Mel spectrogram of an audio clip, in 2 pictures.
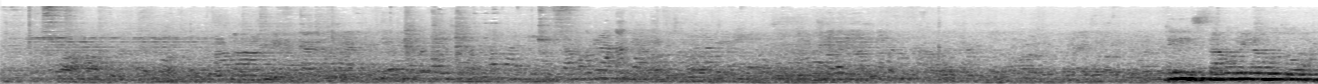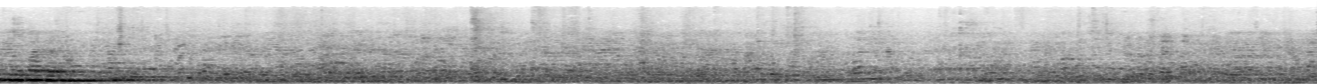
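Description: A crowd of men and women chatter in an echoing room.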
